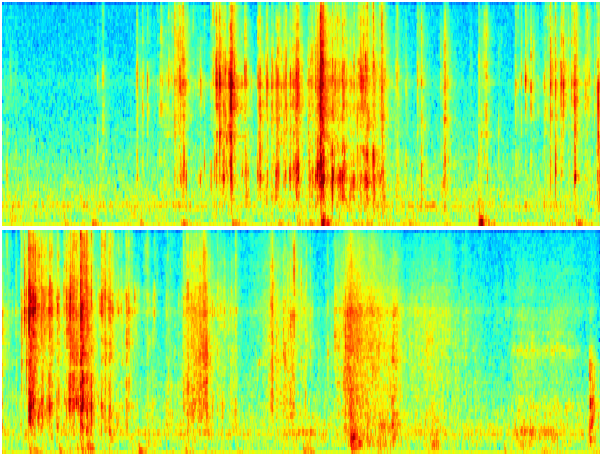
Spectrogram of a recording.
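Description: Foil trading-card pack wrappers crinkling and tearing as packs are opened by hand, in irregular bursts of crackle.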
